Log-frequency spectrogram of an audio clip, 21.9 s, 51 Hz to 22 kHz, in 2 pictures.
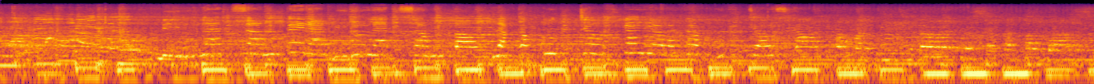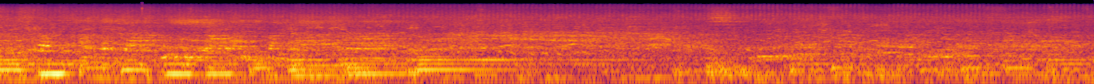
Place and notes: {
  "title": "Manlleu, Barcelona, España - Nit de reis",
  "date": "2013-01-06 20:18:00",
  "description": "Nit de reis",
  "latitude": "42.00",
  "longitude": "2.28",
  "altitude": "461",
  "timezone": "Europe/Madrid"
}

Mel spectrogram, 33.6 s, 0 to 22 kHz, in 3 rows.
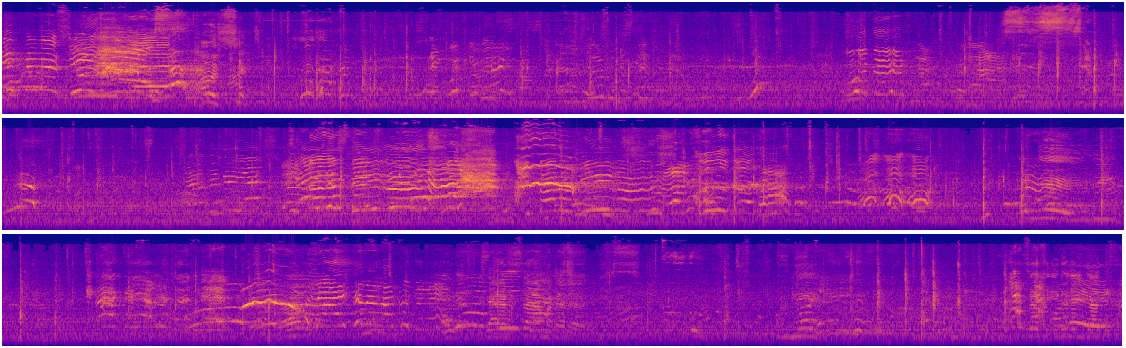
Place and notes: {
  "title": "Leuven, Belgique - Children playing",
  "date": "2018-10-13 14:10:00",
  "description": "Children playing at the square, people enjoy the sun, traffic noise.",
  "latitude": "50.89",
  "longitude": "4.70",
  "altitude": "18",
  "timezone": "Europe/Brussels"
}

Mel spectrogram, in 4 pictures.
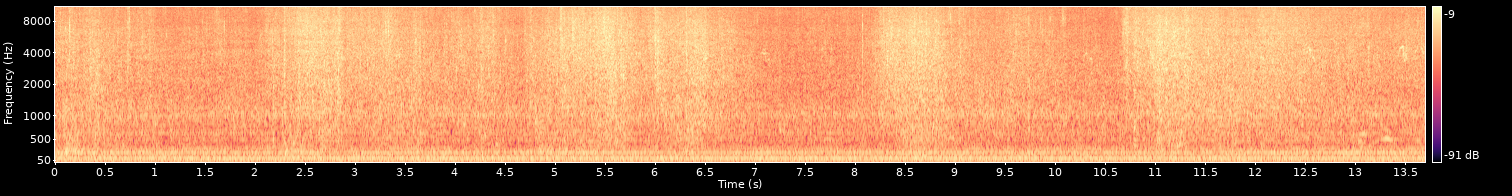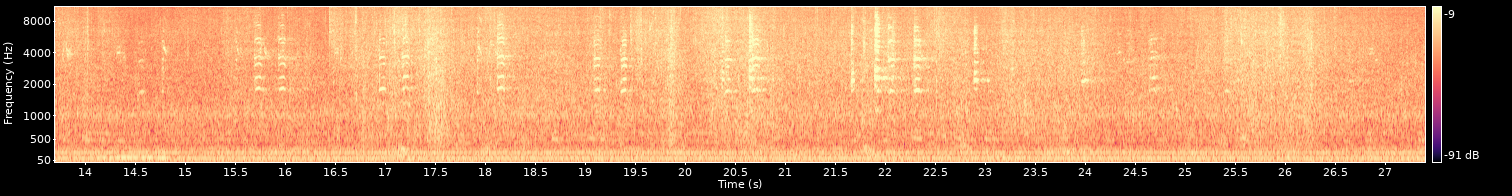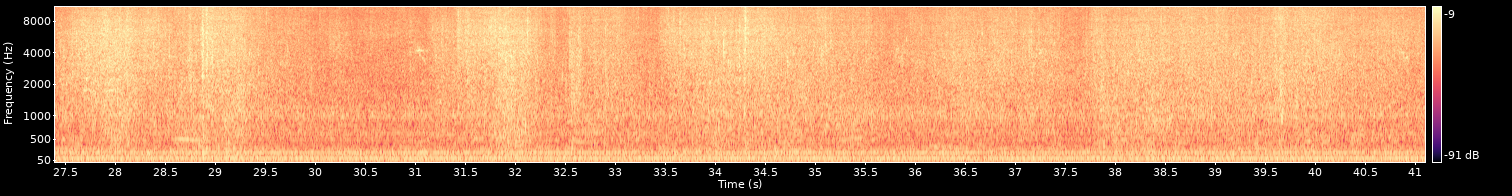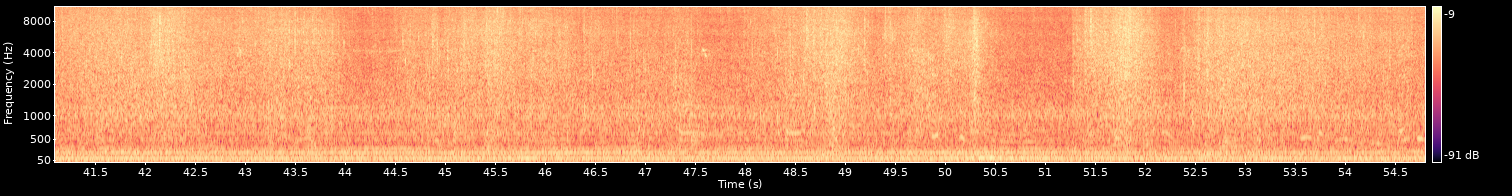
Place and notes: {
  "title": "Arturo Prat, Corral, Valdivia, Los Ríos, Chili - LCQA AMB CORRAL MORNING HARBOR FERRY VOICES BIRDS MS MKH MATRICED",
  "date": "2022-08-27 10:30:00",
  "description": "This is a recording of the harbour located in Corral. I used Sennheiser MS microphones (MKH8050 MKH30) and a Sound Devices 633.",
  "latitude": "-39.88",
  "longitude": "-73.42",
  "altitude": "9",
  "timezone": "America/Santiago"
}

